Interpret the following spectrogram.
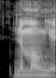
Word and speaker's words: pneumonia: Pneumonia should not start with a P.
